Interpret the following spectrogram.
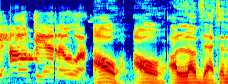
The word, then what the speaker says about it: Aotearoa: is so called, and I hope I'm pronouncing this right, Super Rugby Aotearoa. Is that right? Almost G, Aotearoa.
